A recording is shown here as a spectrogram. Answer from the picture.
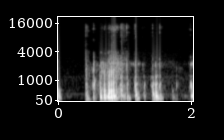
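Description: Computer keyboard being typed on in a quick run of clicks and clatters as a key ID is entered, followed by a short breathy rush near the end.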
